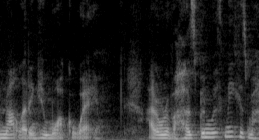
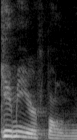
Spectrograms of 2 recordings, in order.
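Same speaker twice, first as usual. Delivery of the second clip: loud, forceful, aggressive and threatening; 7 dB louder than usual. Retelling holding a man by the neck and demanding his phone, retelling an aggressive demand. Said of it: "really aggressively".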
